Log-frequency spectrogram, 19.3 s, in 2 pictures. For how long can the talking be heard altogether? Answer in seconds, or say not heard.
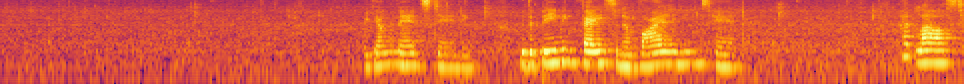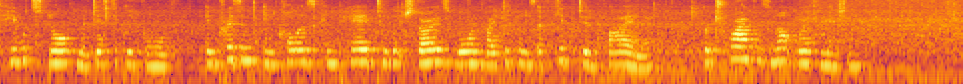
13 s.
